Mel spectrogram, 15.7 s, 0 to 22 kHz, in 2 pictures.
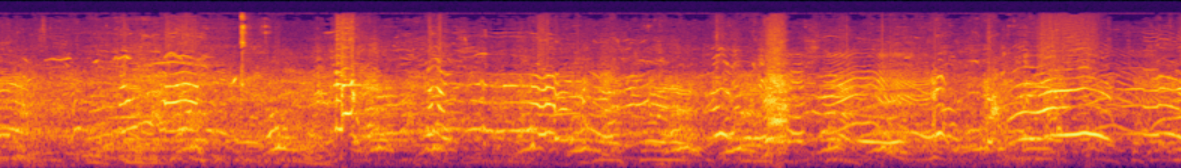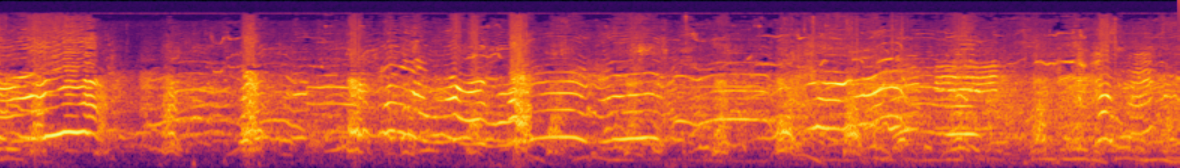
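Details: Four-dog Husky teams gathered for a sled start at Rendlesham in January 2016: a packed din of high yips, rising whines and sharp barks from numerous dogs, with occasional louder bursts, taped on analogue cassette.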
